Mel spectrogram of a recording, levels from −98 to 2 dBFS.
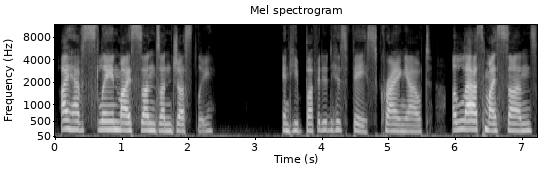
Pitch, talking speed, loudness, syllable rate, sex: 215 Hz, 135 wpm, -21 LUFS, 3.8 syllables/s, female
